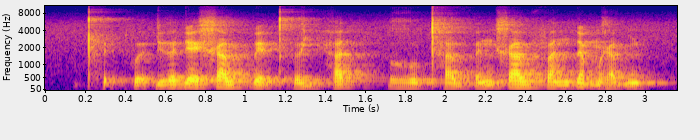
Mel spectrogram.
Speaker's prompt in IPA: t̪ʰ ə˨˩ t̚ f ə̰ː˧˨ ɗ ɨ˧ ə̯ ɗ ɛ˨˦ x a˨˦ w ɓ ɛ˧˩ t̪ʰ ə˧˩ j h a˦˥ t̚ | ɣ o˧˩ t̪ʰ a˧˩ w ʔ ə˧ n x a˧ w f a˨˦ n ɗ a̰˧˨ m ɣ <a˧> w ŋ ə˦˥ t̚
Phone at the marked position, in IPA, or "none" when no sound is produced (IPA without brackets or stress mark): a̰˧˨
